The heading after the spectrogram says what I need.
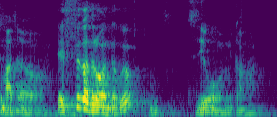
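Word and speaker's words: rượu: 지오저. 베트남어로 술이 굉장히 어려운 발음입니다.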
